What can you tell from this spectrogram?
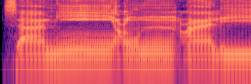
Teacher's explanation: Dhammah tanwin bertemu ain disebut bacaan namanya idhar halqi. Baca jelas dhammah tanwinnya un tanpa berdengung.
